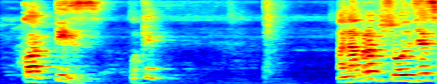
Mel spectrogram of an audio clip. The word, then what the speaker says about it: cortege: You have to pronounce it as Cortes. Cortes.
